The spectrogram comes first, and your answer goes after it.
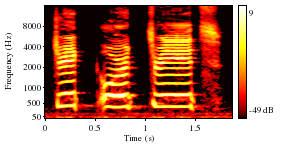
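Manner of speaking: put-on high, playful kid's door call; trick-or-treat call. Teacher voicing a child at a neighbour's door, playful call. What do we say prompt.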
